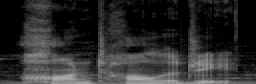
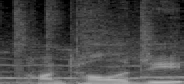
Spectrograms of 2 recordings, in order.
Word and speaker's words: hauntology: In the original French, it's a pun, because it sounds like the word for ontology, ontologie, whereas in English, it sounds like you're no fun at parties.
